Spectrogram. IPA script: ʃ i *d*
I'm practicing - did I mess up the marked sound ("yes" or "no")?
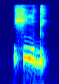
no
